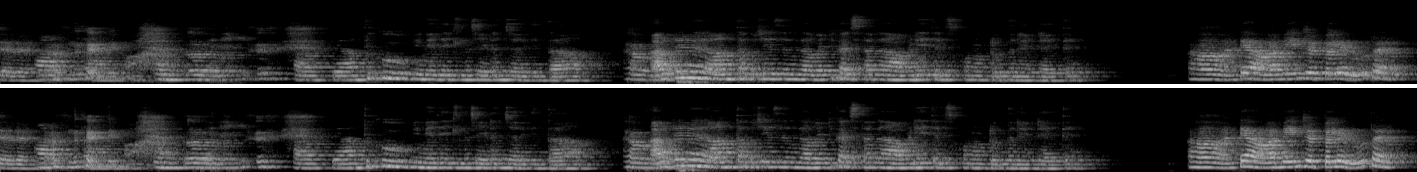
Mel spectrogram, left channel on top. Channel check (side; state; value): both; normal; correlation 0.60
